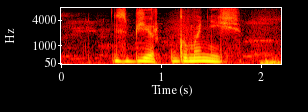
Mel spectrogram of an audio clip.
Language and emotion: Russian, angry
